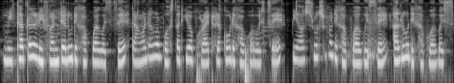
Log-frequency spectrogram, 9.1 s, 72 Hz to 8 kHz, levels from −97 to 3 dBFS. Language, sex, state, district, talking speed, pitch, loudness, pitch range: Assamese, female, Assam, Sonitpur, 165 wpm, 255 Hz, -18 LUFS, 230-275 Hz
